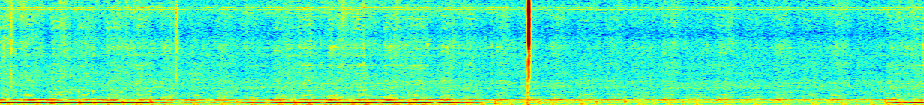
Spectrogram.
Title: Tacx Neo Bike thumping sound, out of the box, after second replacement...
